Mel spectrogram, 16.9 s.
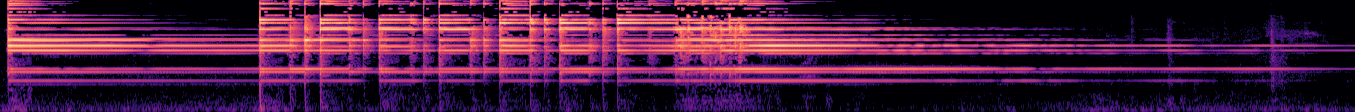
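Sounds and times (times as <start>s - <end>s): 
triangle: 0.0s - 16.9s.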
